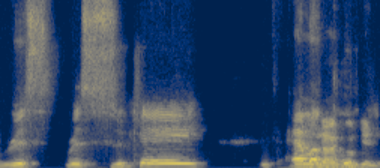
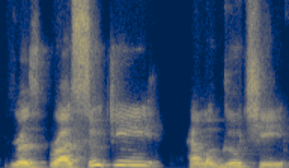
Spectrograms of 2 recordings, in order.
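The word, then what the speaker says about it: Ryusuke Hamaguchi: I'm seeing if I'm pronouncing this correctly. Is it Risuke Hamaguchi? You're not gonna get me to do it. Okay. Risuke Hamaguchi for Drive My Car, and Paul Thomas Anderson for Licorice Pizza.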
